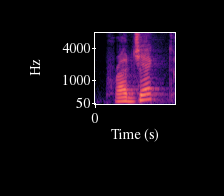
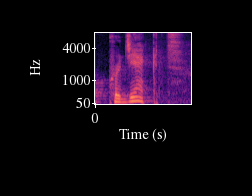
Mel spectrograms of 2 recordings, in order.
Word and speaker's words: project: against it the next prayer we've got is project or project for example the noun are you working on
